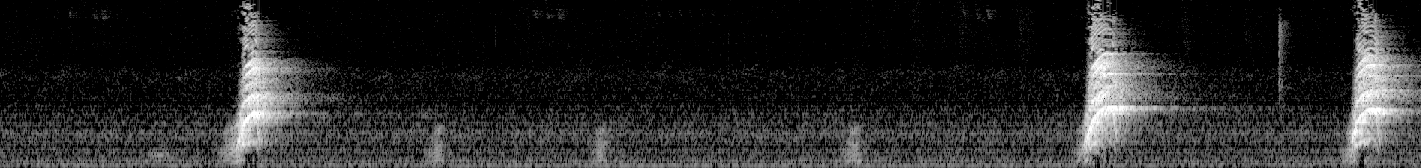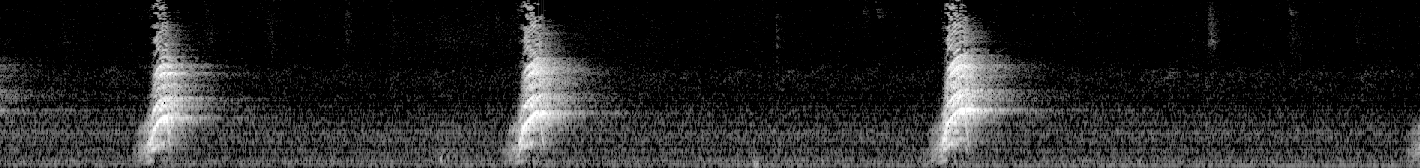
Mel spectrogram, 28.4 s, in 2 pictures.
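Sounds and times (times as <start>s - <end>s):
jackal yelping: 2.2s - 3.2s, 10.8s - 11.8s, 13.4s - 14.4s, 15.6s - 16.4s, 19.3s - 20.2s, 23.5s - 24.6s.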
